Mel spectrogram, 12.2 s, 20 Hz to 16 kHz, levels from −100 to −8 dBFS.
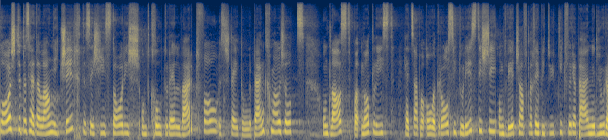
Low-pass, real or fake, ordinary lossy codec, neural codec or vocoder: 14.4 kHz; fake; none; codec, 44.1 kHz, 2.6 kbps, SNAC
